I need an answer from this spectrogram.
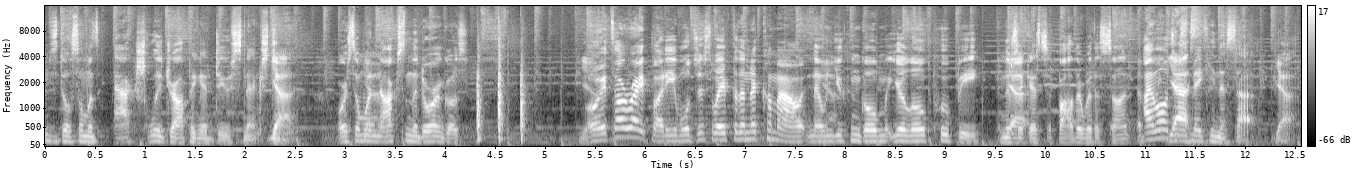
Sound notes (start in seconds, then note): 4.3 knocking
